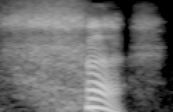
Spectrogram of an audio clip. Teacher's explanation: It is a voiceless labiodental fricative.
